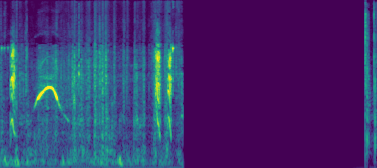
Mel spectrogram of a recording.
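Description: White-browed crake: harsh, scratchy chattering notes around one clear whistled note that rises and falls, then a pause and a final brief burst.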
